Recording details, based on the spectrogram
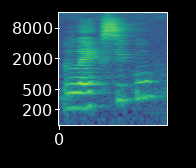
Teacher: e léxico, que o X tem som de CS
